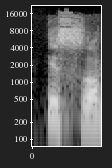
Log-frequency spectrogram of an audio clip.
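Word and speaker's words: إِسْرَائِيلَ: So the correct pronunciation of this particular word in the Arabic text is Isra'ila, with a prolonged stretch on top of the letter Ra gives us the proper pronunciation of this particular example. Again, Isra'ila. The prolongation must be between 3 to 5 seconds.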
